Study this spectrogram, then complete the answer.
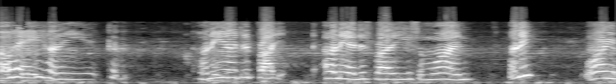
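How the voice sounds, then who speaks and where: A put-on character voice with a high pitch moves at a fairly quick pace, broken by long, frequent pauses. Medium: comedy sketch. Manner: erratic.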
